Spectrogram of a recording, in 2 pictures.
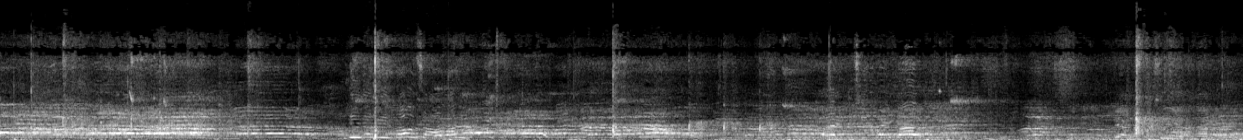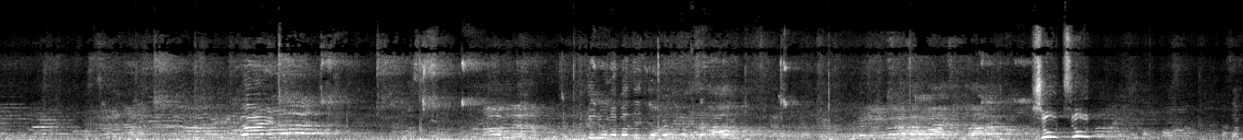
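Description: Young men talk and shout nearby, with many voices overlapping.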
